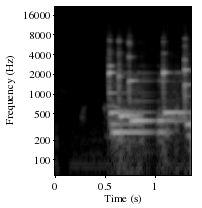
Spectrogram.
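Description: A mobile phone ringtone for an incoming call starts suddenly after a brief silence, playing a bright, melodic electronic tune of sustained tones and quick note changes, fairly loud.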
